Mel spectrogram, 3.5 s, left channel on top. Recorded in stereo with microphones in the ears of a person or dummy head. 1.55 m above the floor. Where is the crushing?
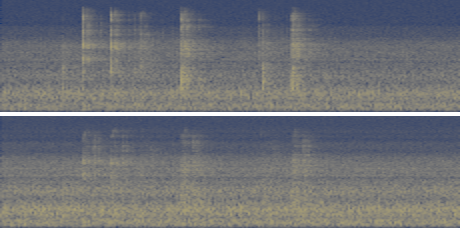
50° left (ahead or behind), 2.5 m.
